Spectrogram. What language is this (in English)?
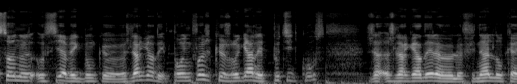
French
